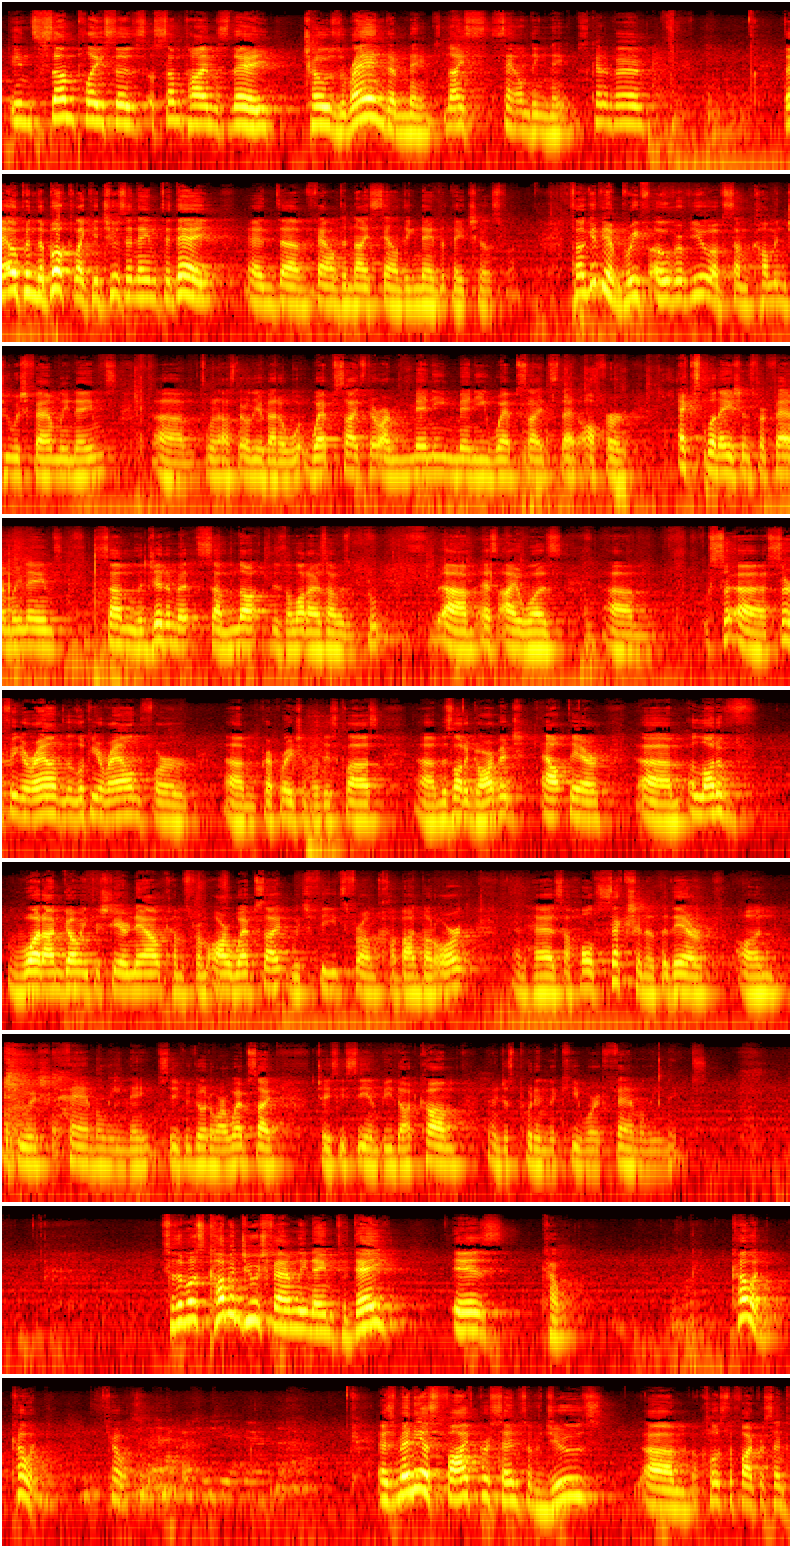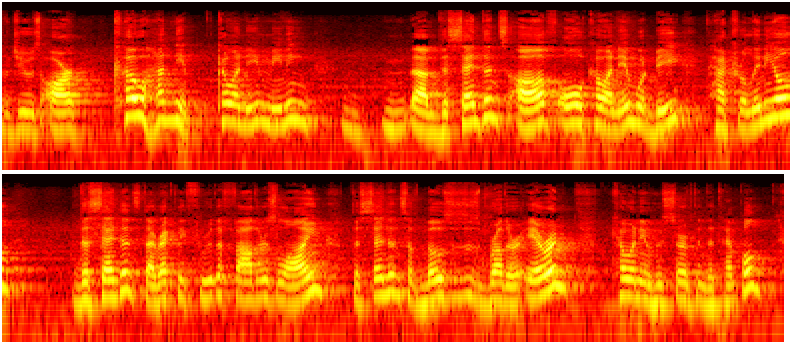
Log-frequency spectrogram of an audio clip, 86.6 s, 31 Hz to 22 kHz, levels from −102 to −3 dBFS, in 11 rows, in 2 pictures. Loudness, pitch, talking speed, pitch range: -27 LUFS, 150 Hz, 140 wpm, 135-185 Hz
